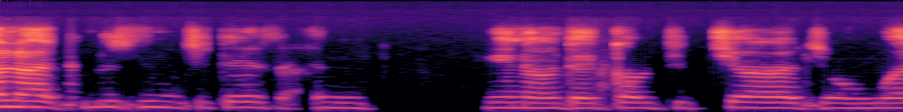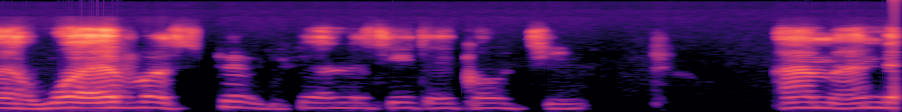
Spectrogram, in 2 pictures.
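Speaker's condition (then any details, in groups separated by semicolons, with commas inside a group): Cerebral palsy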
